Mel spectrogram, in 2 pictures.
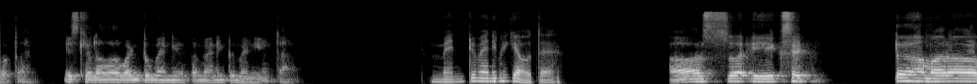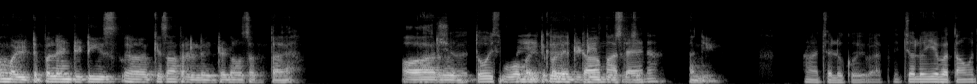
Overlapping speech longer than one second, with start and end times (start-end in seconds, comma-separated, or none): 14.8-16.3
